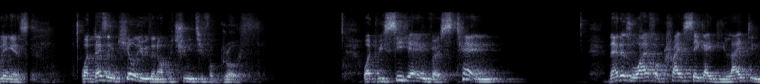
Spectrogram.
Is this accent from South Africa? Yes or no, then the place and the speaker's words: yes; South Africa; I'm South African, born and raised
